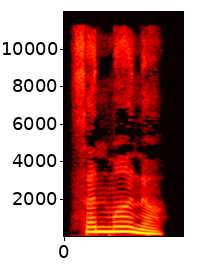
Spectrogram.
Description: ♪ sanmāna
